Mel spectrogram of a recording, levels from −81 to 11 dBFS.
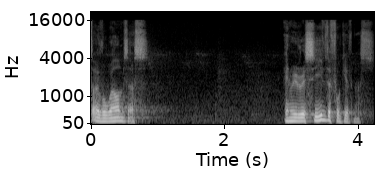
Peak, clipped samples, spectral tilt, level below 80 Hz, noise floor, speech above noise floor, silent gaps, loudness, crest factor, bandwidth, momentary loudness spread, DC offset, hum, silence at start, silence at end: -2 dBFS; under 0.1%; -5.5 dB/octave; -52 dBFS; -53 dBFS; 38 dB; none; -15 LUFS; 16 dB; 16.5 kHz; 11 LU; under 0.1%; none; 0 s; 0.05 s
